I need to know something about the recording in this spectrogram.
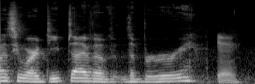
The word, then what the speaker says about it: The Bruery: play on words because it still is pronounced the brewery but has his last name in it so well done well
